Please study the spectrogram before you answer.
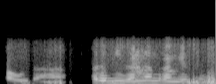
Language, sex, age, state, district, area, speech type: Kannada, male, 30-45, Karnataka, Raichur, rural, conversation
